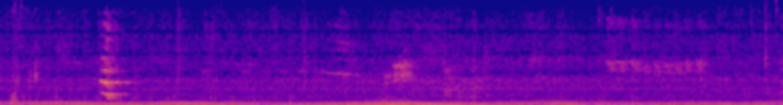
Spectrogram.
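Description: Steady low outdoor rumble with a constant low hum underneath, and a brief sharp higher-pitched squeak about a second and a half in.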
